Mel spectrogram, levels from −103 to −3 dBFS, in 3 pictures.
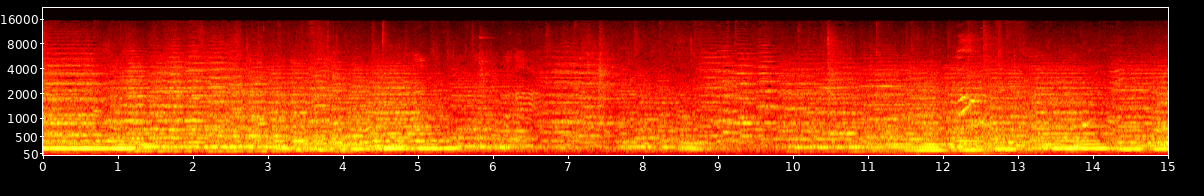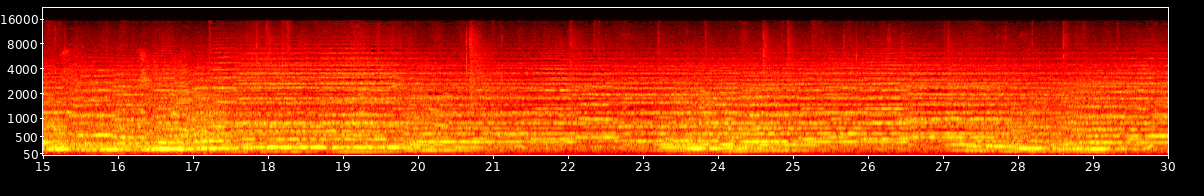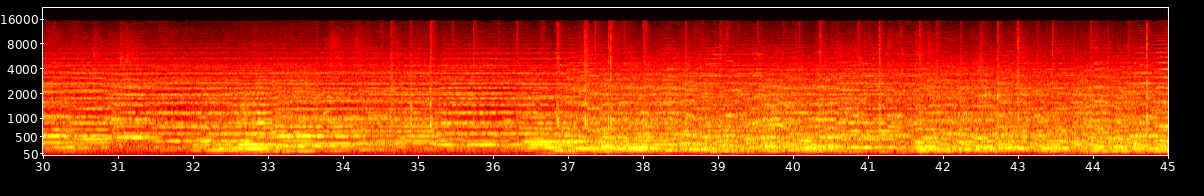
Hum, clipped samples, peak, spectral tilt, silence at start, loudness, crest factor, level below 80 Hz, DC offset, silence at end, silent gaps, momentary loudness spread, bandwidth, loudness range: none; under 0.1%; -14 dBFS; -6 dB/octave; 0 s; -30 LUFS; 16 dB; -66 dBFS; under 0.1%; 0 s; none; 8 LU; 15.5 kHz; 5 LU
